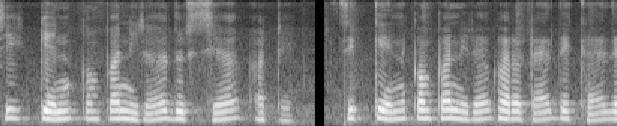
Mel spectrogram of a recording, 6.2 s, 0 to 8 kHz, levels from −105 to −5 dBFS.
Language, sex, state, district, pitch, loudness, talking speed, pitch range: Odia, female, Odisha, Malkangiri, 185 Hz, -17 LUFS, 125 wpm, 175-195 Hz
